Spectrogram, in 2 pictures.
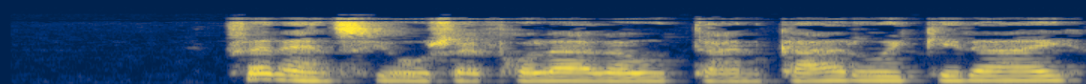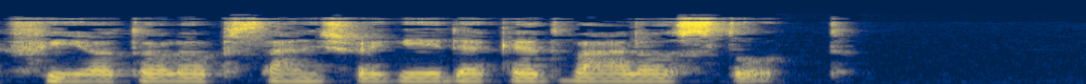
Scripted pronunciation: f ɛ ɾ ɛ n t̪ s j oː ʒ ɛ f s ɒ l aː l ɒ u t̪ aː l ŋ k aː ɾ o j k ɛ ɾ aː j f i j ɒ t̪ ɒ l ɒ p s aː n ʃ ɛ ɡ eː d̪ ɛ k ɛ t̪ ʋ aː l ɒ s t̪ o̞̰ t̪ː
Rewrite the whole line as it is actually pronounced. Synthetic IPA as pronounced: f ɛ ɾ ɛ n t̪ s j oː ʒ ɛ f h ɒ l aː l ɒ u t̪ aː ŋ k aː ɾ o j k i ɾ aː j f i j ɒ t̪ ɒ l ɒ p s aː n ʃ ɛ ɡ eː d̪ ɛ k ɛ t̪ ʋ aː l ɒ s t̪ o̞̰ t̪ː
